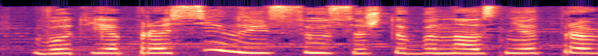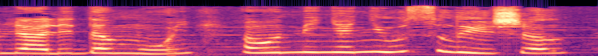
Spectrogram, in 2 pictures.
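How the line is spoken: Sobbing. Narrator (Russian): снова всхлипывание

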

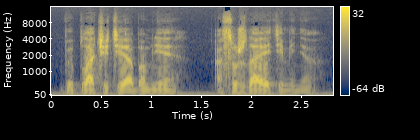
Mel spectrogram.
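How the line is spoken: Plain. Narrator (Russian): спросил он

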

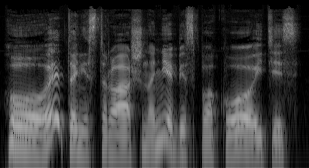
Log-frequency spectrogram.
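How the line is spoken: Laughing. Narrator (Russian): Засмеялся Беннет

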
